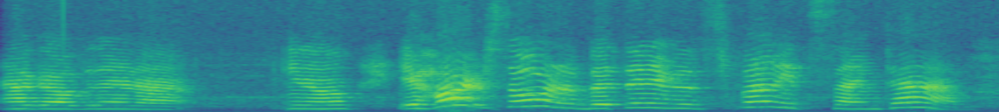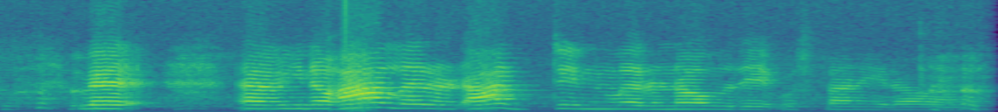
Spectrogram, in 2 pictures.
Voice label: Conversation with 12 year old white female Arkansas, american english dialect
